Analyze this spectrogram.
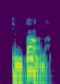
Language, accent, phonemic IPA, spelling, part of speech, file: English, Southern England, /ɪmˈbɑːm/, embalm, verb, LL-Q1860 (eng)-embalm.wav
- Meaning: 1. To treat a corpse with preservatives in order to prevent decomposition 2. To preserve 3. To perfume or add fragrance to something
